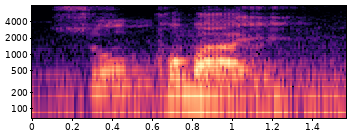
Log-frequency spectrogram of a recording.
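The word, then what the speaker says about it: προσεύχομαι: 기도하다, 요 동사를 발음기호 적어놨으니까 읽어봅니다. 프로수코마이, 요런 단어입니다. 프로스, 그 다음에 유, 그 다음에 코마이.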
